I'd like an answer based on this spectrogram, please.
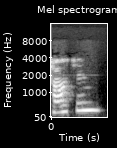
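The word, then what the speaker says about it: Chawton: Is it Is it pronounced Chawan?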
